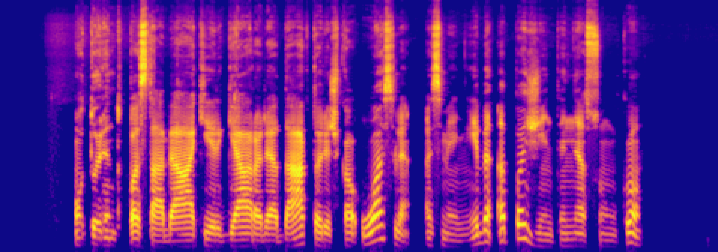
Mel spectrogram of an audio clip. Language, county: Lithuanian, Kaunas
